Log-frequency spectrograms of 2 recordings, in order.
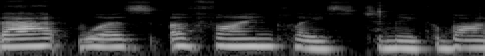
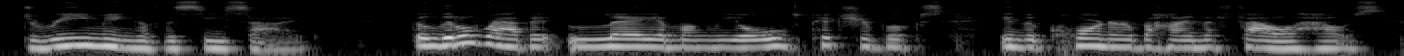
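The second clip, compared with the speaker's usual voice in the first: plain reading voice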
